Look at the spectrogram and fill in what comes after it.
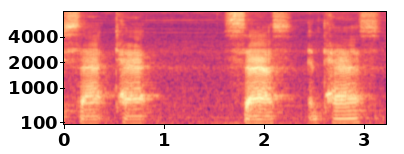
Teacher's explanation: you can extend the S basically forever, but you can't lengthen the T at all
